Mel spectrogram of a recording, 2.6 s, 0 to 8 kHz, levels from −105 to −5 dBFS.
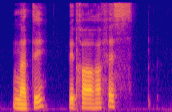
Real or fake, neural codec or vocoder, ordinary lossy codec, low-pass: fake; codec, 16 kHz, 4 kbps, FunCodec, trained on Chinese and English, 50 frames a second; AAC, 48 kbps; 7.2 kHz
